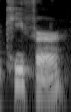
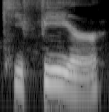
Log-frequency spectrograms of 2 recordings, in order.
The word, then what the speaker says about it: kefir: oh yeah bro i i refuse to call it kefir yeah because you're not a russian and you're not an indian who cares kiefer okay good it's no keeper is an acceptable pronunciation it really is it's a dialectical thing it's it's yeah you're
